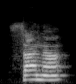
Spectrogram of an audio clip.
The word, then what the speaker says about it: Sanne: It's pronounced Joris and Sanne. Thank you, Connor, for clarifying that.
